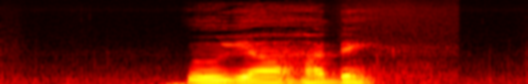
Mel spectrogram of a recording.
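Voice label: "uyvhadi", Cherokee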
